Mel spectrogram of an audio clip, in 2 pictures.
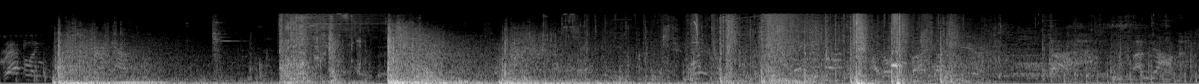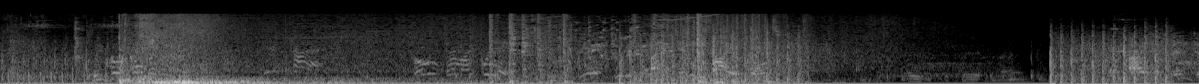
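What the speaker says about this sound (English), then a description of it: "Getting shot at!" Incoming gunfire in a PS4 shooter: loud machine-gun bursts and heavy shots, a booming impact, then quieter scattered firing, with someone talking over much of it.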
